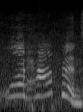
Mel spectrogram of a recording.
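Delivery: high, startled "what happened"; surprised question. A narrator's reading. Pa startled by news about Wilbur, high surprised. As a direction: ask it with a jolt of alarm.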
